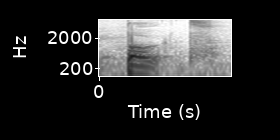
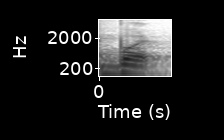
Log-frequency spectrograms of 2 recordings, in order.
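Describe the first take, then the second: First: It is said in a British accent. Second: It is said in a Malaysian accent.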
